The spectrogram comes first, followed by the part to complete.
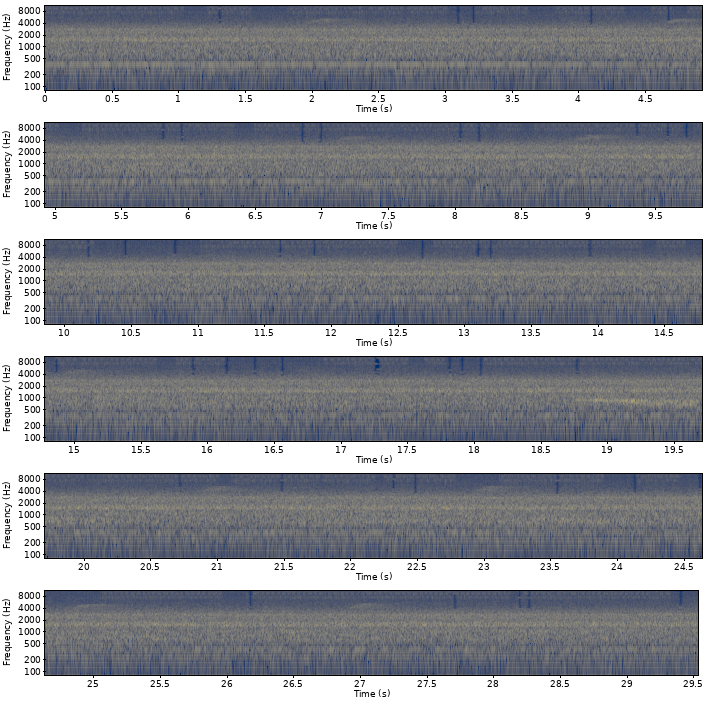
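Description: Steady background noise, an even hiss with a faint hum, and faint high ticks about every two seconds.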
